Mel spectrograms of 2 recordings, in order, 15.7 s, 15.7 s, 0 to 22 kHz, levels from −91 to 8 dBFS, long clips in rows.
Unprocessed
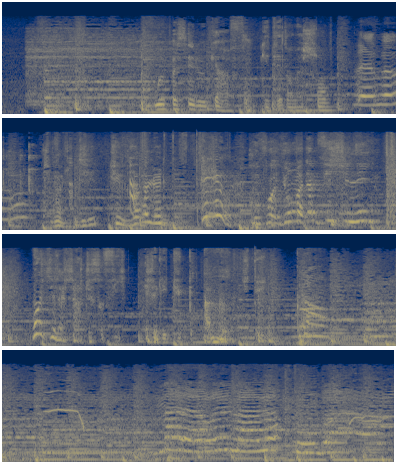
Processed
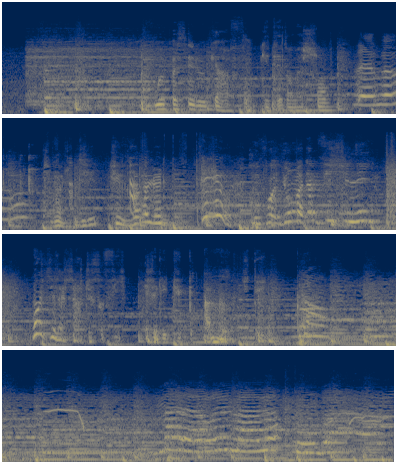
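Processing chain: air absorption 500 m

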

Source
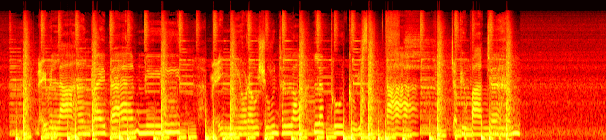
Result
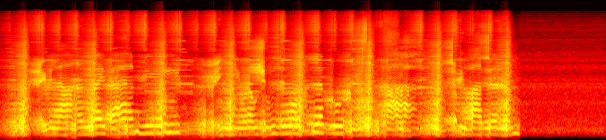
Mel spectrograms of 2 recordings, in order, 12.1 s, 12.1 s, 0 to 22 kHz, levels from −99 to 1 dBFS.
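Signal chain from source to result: spectral swells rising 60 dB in 0.96 s; HPF 330 Hz 24 dB/oct; low shelf 460 Hz +7.5 dB; gain -5.5 dB

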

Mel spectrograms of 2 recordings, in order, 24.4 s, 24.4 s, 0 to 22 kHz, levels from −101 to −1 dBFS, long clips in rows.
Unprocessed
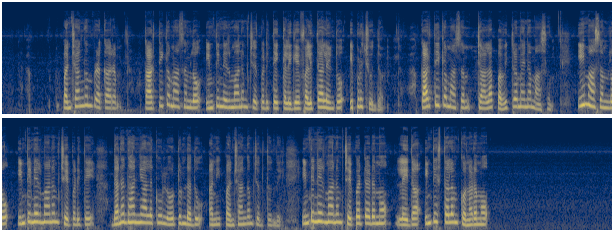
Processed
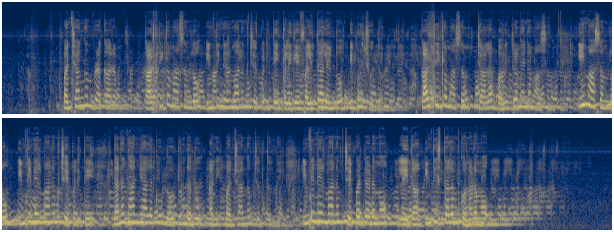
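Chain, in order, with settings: delay with a stepping band-pass 0.262 s, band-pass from 170 Hz, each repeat 0.7 oct, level -4 dB; sustainer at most 78 dB/s

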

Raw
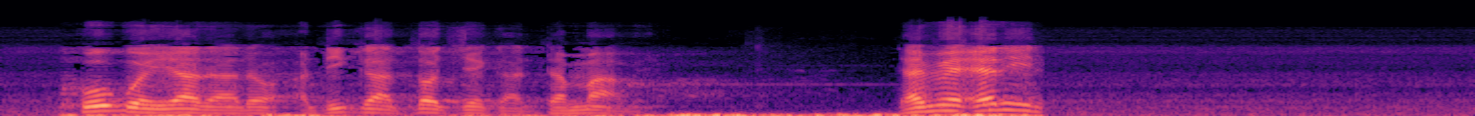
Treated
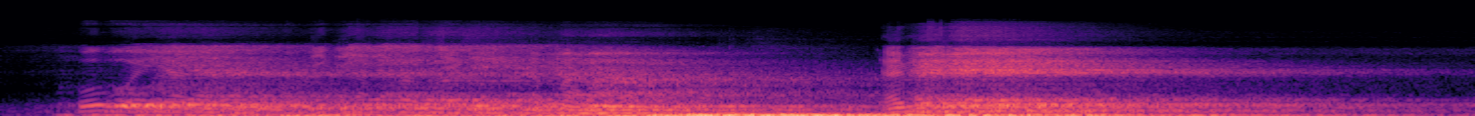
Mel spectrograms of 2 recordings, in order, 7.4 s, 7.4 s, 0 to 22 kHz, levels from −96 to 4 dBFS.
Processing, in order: Doppler pass-by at 3.26, 17 m/s, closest 11 m; band shelf 870 Hz -13.5 dB; plate-style reverb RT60 4.7 s, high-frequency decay 0.4×, pre-delay 0.105 s, DRR -9 dB; gain -3.5 dB

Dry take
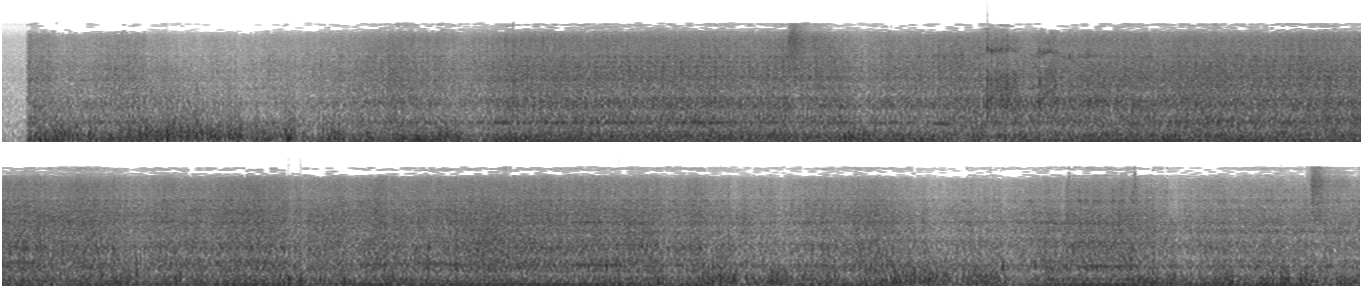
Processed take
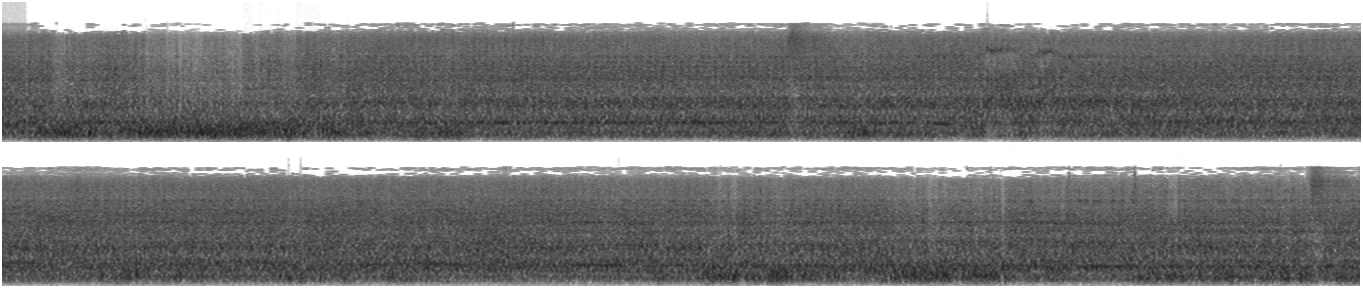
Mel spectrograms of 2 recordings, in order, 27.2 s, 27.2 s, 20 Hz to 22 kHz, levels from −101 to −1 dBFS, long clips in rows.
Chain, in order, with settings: HPF 280 Hz 24 dB/oct; fast leveller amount 100%; gain +3.5 dB

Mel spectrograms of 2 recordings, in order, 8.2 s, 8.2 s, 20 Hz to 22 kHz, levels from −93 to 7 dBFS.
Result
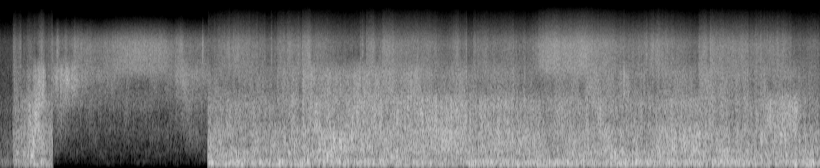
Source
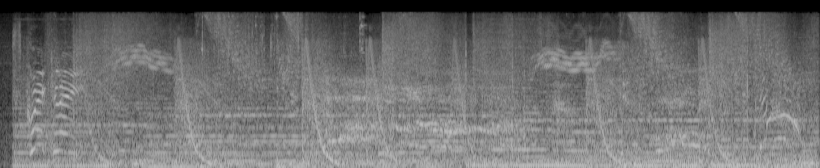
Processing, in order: noise vocoder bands 6; 0.53–2.09 Butterworth band-pass 5400 Hz, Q 0.81; gain +6 dB

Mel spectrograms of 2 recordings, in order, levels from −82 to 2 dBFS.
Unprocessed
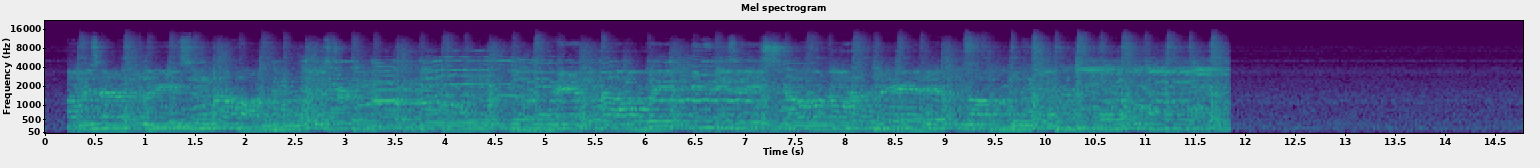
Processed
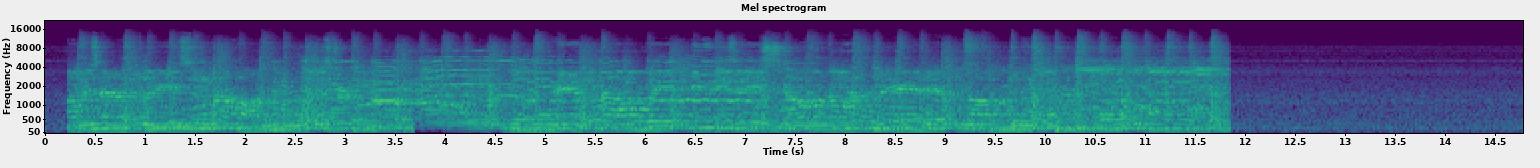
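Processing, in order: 3.68–4.57 HPF 870 Hz -> 260 Hz 12 dB/oct; gain +4 dB

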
